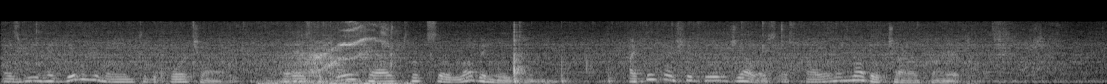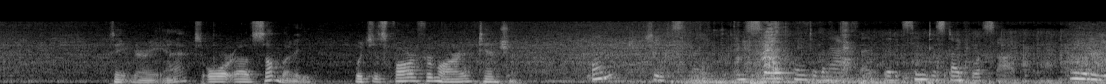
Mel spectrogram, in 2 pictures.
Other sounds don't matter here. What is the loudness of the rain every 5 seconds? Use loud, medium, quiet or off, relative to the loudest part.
loud, loud, medium, loud, loud.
